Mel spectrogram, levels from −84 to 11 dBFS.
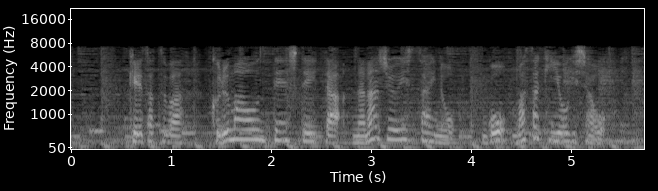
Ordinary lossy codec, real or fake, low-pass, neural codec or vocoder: none; fake; 7.2 kHz; vocoder, 24 kHz, 100 mel bands, Vocos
